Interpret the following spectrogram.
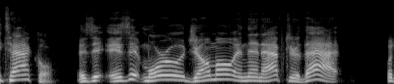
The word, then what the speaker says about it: Moro Ojomo: You're making me second guess myself, but yeah, it's Moro Ojomo.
